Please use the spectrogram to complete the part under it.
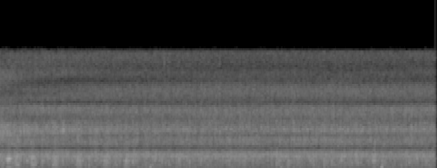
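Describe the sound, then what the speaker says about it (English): A garden hose sprays water onto ducks on a hot day, making a steady, close hiss of spray like rain pattering on a surface, with a voice faintly underneath. "It's a total waste of time spraying them"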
